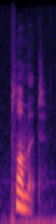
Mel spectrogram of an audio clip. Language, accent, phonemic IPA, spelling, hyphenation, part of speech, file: English, General American, /ˈplʌmət/, plummet, plum‧met, noun / verb, En-us-plummet.ogg
- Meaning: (noun) 1. A piece of lead attached to a line, used in sounding the depth of water; a plumb bob or a plumb line 2. Hence, any weight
